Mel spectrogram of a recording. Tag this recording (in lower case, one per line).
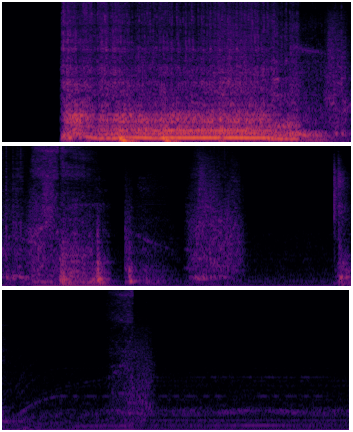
car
